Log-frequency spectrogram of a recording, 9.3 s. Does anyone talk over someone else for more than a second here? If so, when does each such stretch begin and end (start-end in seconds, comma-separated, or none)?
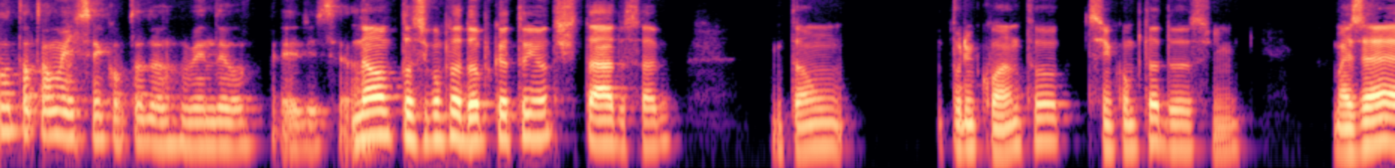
none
